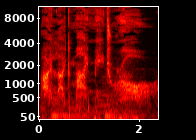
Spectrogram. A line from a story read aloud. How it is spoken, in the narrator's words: I whispered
